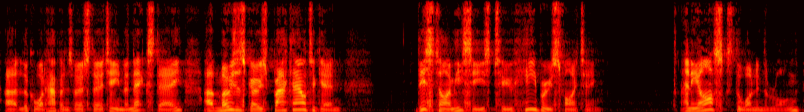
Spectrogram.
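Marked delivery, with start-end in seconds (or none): none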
